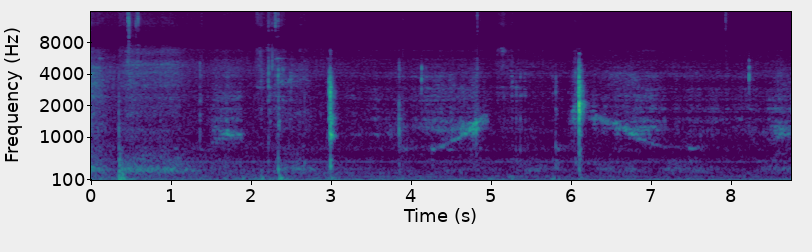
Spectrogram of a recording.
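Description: Faint, sparse clicks from the breaker points of a Homelite XL-76 chainsaw's ignition opening and closing as the engine is turned over, four clicks with the loudest about six seconds in. Two faint squeaks glide between them, one rising and one falling.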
